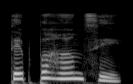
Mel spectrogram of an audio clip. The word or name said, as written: ತೆಪ್ಪಹಾಂಸೆ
